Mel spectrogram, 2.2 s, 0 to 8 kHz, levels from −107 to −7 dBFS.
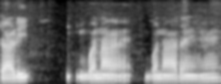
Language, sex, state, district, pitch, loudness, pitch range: Hindi, male, Chhattisgarh, Bastar, 110 Hz, -18 LUFS, 110-120 Hz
